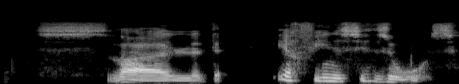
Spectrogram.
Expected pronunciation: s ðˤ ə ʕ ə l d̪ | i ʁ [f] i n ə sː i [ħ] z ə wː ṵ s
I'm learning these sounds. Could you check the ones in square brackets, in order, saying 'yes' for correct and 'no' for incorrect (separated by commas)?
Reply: yes, no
